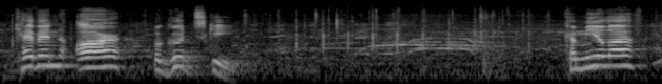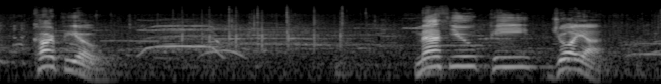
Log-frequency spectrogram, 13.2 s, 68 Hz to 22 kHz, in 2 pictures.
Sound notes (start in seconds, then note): 2.9 crowd cheers; 8.5 crowd cheers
